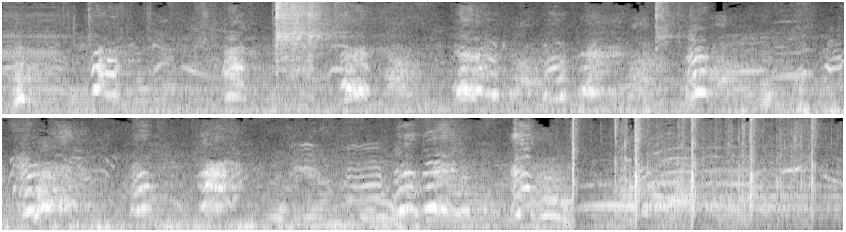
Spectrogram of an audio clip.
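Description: A dog barking and yipping in short, repeated calls, a few each second, as it runs an agility course, over voices and crowd noise.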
